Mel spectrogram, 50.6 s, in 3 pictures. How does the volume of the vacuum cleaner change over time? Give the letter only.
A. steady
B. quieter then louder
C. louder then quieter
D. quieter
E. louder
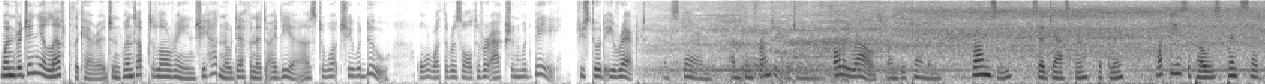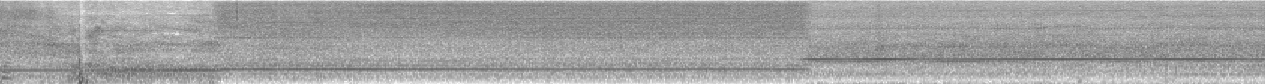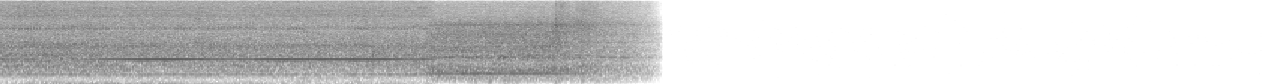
A.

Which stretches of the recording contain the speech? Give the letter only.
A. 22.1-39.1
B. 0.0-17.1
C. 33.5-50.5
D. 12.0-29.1
B.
